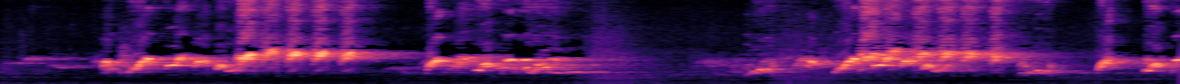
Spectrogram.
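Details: Lively Red-whiskered bulbul song: three loud bursts of rapid bubbly whistled notes about two seconds apart, each climbing then falling, with soft rustles in the gaps.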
